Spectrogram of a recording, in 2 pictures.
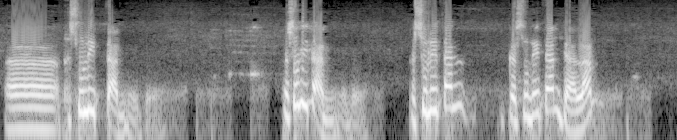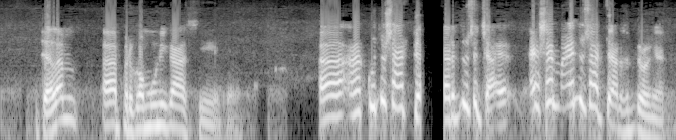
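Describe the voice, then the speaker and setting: A neuroscientist guest on a casual livestream chat talks animatedly with lively pitch at a normal speed, pausing often, mixing in Javanese phrases and repeating "gitu". The recording is rough, with no room sound.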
